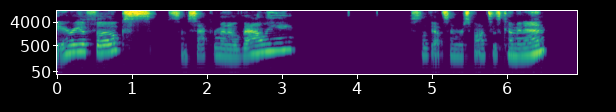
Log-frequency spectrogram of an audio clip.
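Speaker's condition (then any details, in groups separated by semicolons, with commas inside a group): No condition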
